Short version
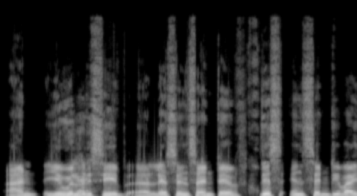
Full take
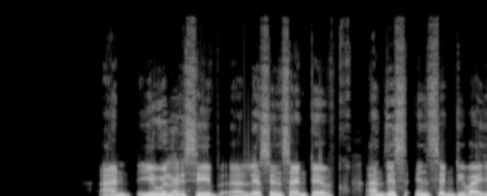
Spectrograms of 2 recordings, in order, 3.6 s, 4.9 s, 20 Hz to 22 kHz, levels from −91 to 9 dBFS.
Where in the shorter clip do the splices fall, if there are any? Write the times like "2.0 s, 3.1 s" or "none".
2.6 s

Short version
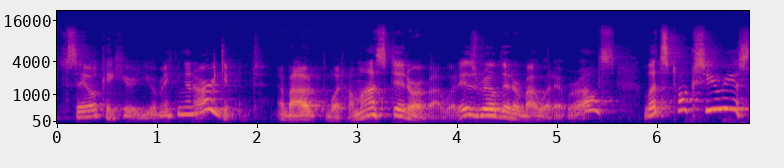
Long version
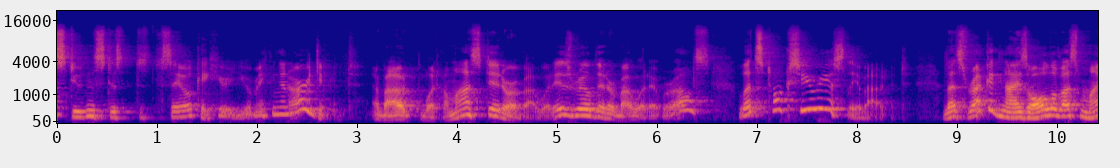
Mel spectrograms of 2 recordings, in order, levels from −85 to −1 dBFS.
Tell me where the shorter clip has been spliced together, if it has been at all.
none

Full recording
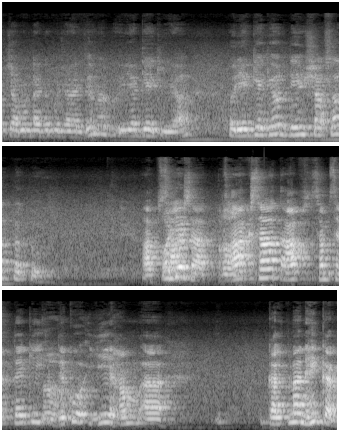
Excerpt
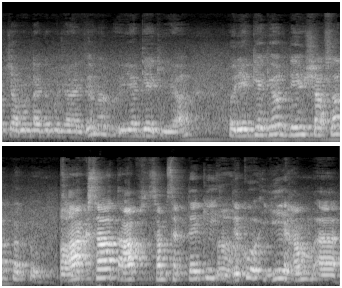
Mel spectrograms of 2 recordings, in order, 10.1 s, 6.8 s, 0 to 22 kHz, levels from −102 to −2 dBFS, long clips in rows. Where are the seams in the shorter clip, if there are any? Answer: 3.9 s

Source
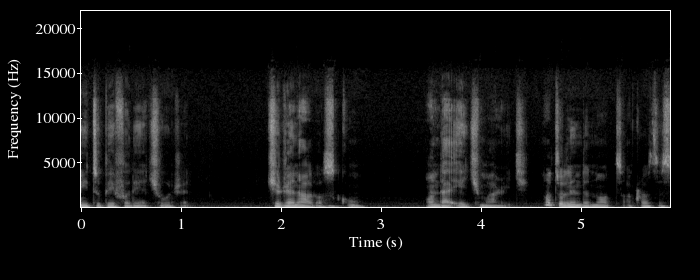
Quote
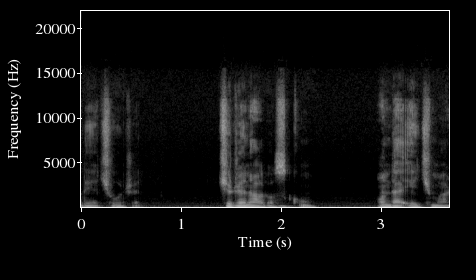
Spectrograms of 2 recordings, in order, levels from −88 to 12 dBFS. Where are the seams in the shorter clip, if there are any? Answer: none

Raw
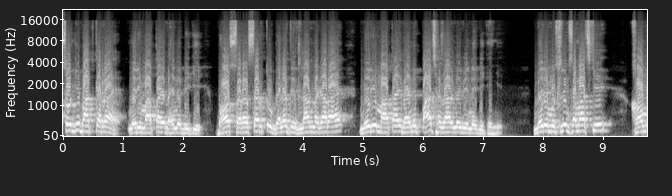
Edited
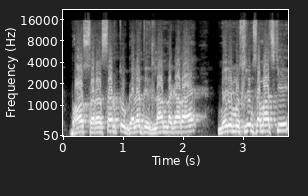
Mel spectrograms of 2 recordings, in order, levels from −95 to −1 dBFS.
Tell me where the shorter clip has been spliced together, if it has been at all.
2.3 s

